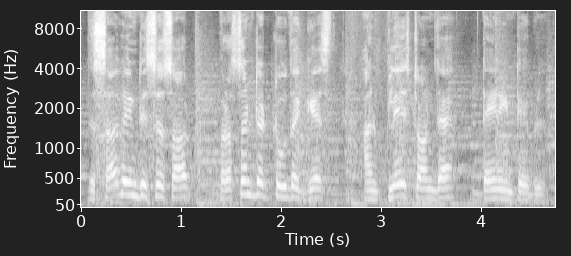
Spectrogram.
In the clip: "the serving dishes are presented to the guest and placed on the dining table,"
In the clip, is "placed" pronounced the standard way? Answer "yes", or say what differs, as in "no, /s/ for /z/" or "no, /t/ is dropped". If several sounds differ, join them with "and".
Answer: yes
